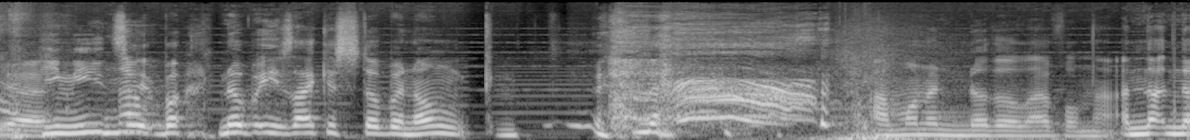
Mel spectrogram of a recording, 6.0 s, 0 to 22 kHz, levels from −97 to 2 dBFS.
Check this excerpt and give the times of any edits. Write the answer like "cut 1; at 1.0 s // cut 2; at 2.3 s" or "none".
cut 1; at 2.6 s // cut 2; at 4.3 s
